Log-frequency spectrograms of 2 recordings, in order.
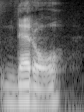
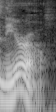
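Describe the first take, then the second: First: The name is said with Japanese pronunciation. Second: The name is said with English pronunciation. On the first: "in Japanese pronunciation, it's Nero" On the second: "but Pizza Nero"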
